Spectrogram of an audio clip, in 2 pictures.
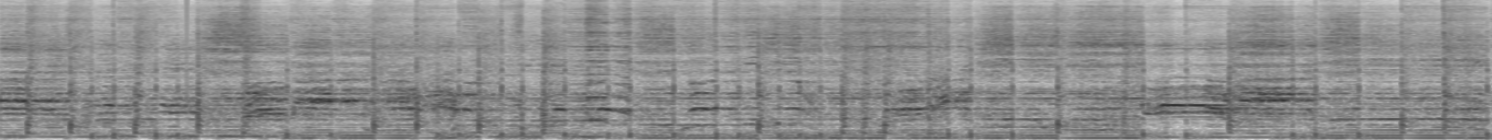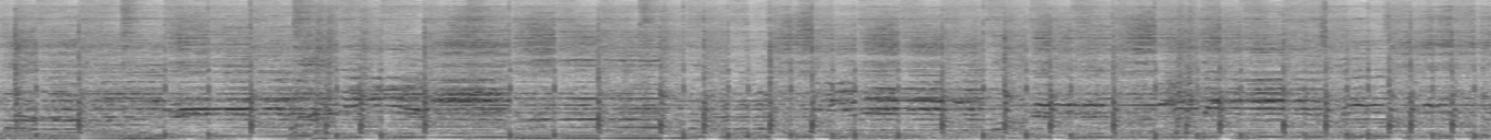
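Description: Acoustic drum kit played live: bass drum, snare and cymbals keeping a steady beat under the rest of a band's music.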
